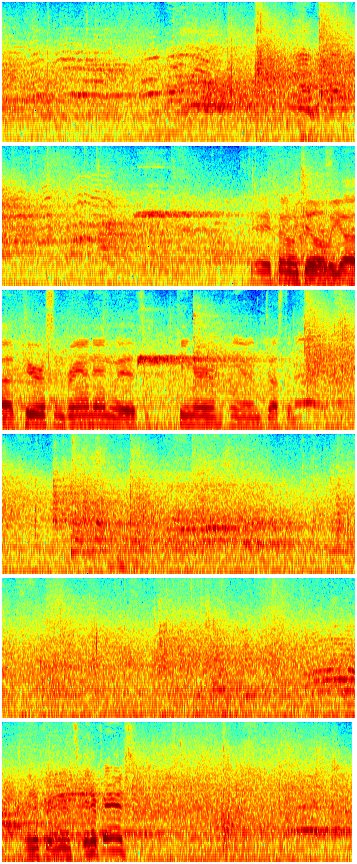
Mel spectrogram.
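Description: A crowd of spectators talks and calls out in a large echoing rink.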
